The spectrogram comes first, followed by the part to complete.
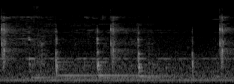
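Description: Crispy banana chips being chewed close to the microphone: a quick, irregular run of sharp crunches, several a second, over a steady low hum.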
